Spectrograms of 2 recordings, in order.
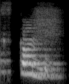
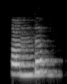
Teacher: आपको क्या करना है, ना तो ई लगाना है, ना पूरी तरह से स बोलना है, और ना आ लगाना है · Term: आधा स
